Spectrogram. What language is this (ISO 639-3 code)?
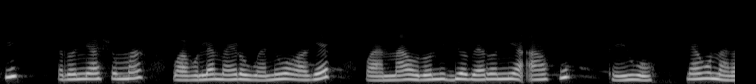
mas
